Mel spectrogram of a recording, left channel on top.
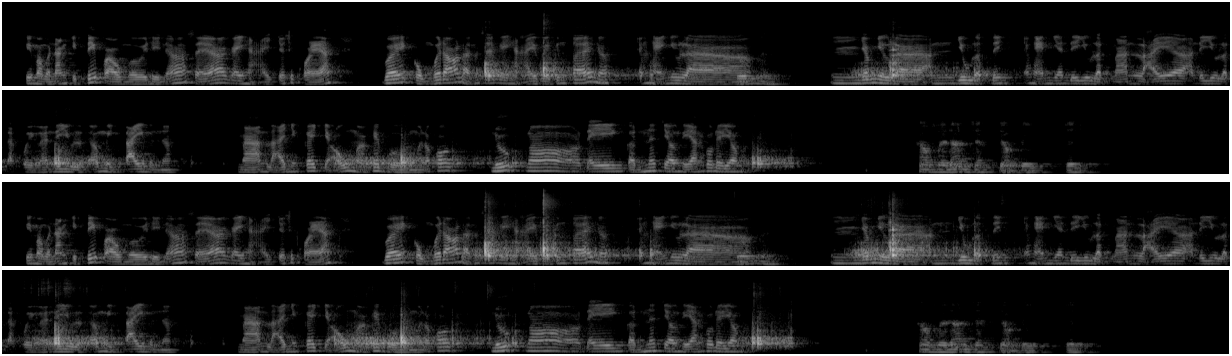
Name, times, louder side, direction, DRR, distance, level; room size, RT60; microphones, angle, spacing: voice 1, 0.2-3.5 3.8-6.1 6.4-7.5 8.3-14.0 14.6-16.8 17.2-19.8, left 2 dB, 10° left, 8 dB, 0.5 m, -40 dB
sound 1, 2.9-3.4 4.6-6.7 7.3-7.4 8.3-10.3 12.4-13.9 14.2-14.3 14.5-14.6 15.4-17.7 19.5-20.2, right 5 dB, 45° right, 0.4 m, -36 dB
voice 2, 7.3-7.7 21.4-22.6 22.9-23.1, left 2 dB, 60° left, 4 dB, 1.5 m, -44 dB
8.3 x 6.6 x 5.1 m, 0.63 s
head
